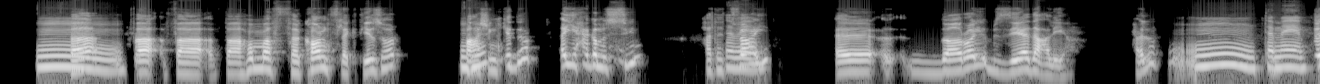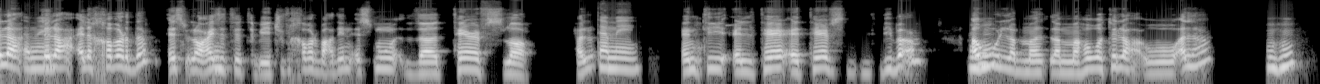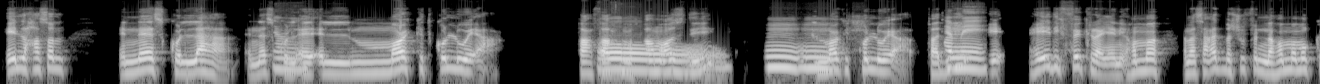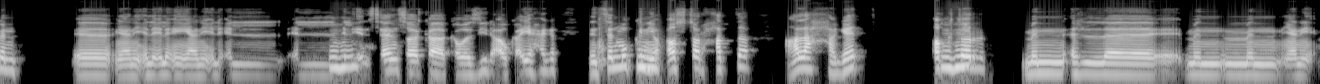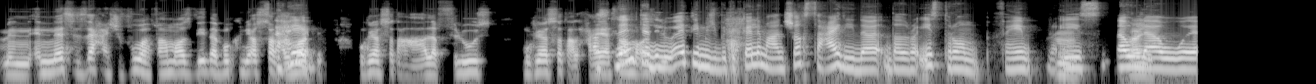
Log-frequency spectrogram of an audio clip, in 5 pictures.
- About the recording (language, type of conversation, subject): Arabic, unstructured, إزاي الناس يقدروا يتأكدوا إن الأخبار اللي بيسمعوها صحيحة؟
- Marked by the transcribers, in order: in English: "conflict"; unintelligible speech; unintelligible speech; in English: "The Tariffs law"; in English: "الtariffs"; in English: "الماركت"; in English: "الماركت"; other background noise; in English: "الماركت"; "يأثر" said as "يأثط"; "يأثر" said as "يأثط"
